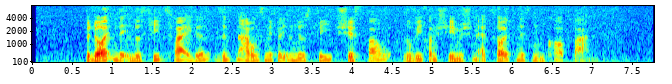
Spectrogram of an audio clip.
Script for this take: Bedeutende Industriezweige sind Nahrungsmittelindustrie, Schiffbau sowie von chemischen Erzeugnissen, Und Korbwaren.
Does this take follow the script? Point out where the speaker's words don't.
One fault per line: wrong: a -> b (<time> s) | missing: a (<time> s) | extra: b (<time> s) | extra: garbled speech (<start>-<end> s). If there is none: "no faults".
no faults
